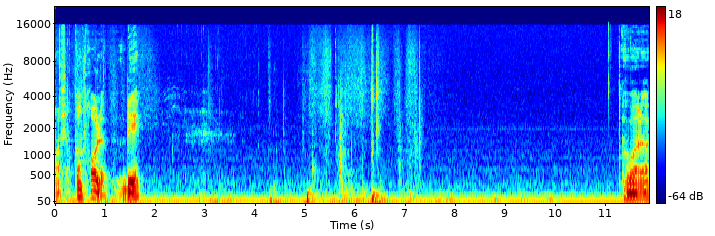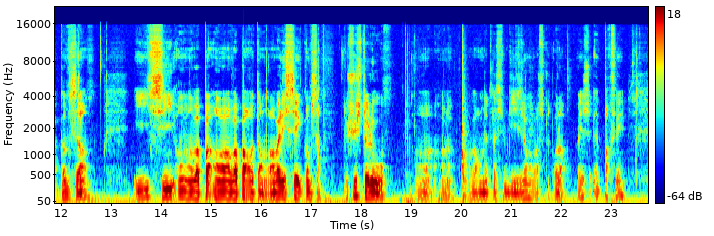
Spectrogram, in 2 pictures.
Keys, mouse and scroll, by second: 6.3 ctrl+b, 12.4-13.8 scroll up 2, 14.1-14.7 scroll down 2, 14.7-15.3 scroll down 1, 21.0 click, 21.7 scroll down 4, 22.1-23.4 middle drag, 23.4-23.7 scroll down 6.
